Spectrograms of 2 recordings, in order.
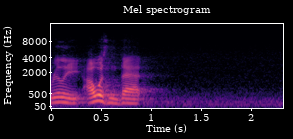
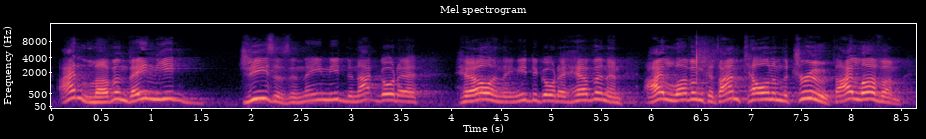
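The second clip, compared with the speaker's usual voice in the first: louder, higher, defensive insistence; indignant protest; 6 semitones higher, 7 dB louder than usual. Retold or imitated. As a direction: protest that you do love them. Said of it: "my answer was".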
